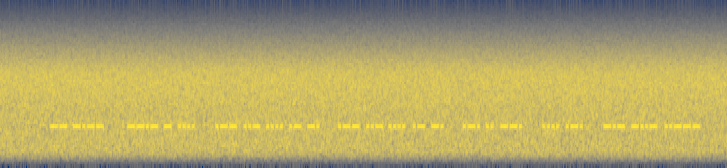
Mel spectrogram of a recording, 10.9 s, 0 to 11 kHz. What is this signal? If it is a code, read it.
Morse code, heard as a keyed tone, hand-sent with a paddle, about 35 wpm, 840 Hz, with heavy radio static. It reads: MY QTH WUHAN WUHAN RIG HR KX2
